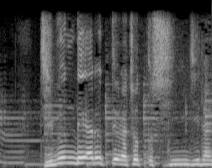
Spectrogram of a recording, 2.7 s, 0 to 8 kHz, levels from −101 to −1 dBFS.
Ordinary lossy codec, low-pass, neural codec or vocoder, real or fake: none; 7.2 kHz; none; real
